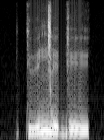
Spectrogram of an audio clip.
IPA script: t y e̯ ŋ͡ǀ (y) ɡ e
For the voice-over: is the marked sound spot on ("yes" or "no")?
no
